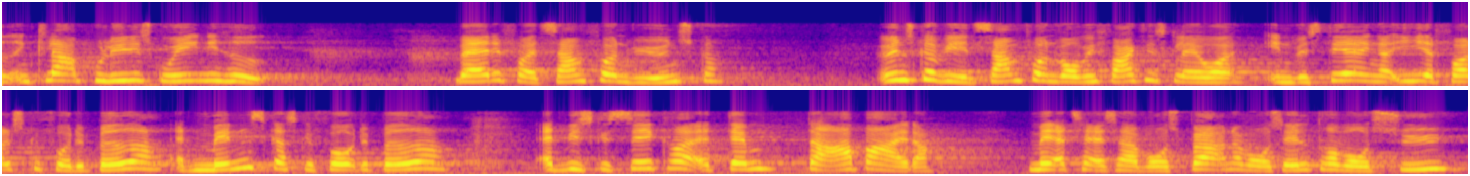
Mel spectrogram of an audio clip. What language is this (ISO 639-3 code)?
dan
